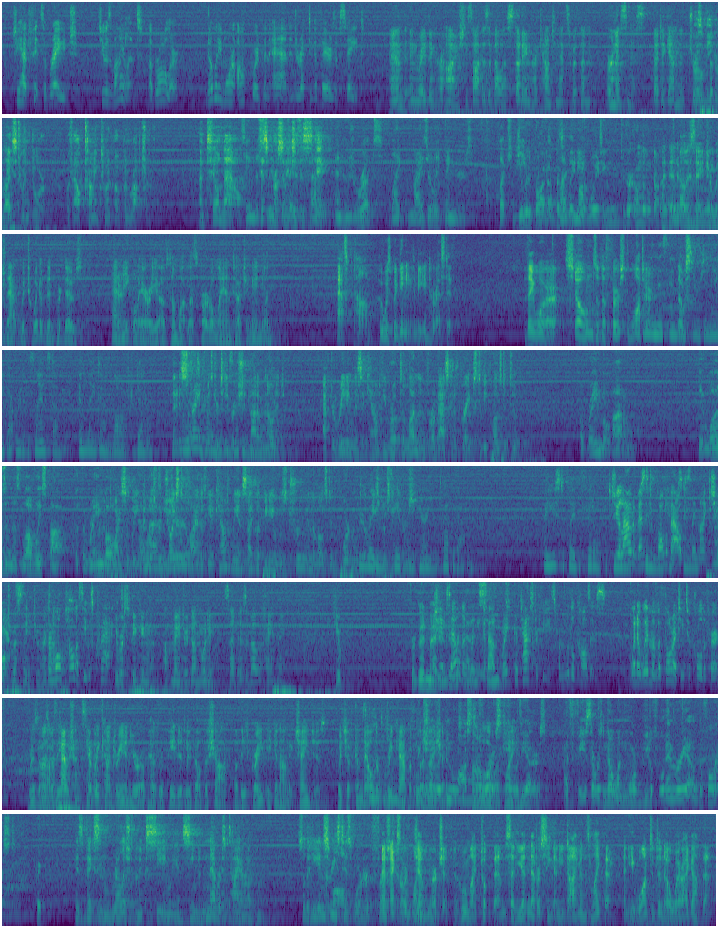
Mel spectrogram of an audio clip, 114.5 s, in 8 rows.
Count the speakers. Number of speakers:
nine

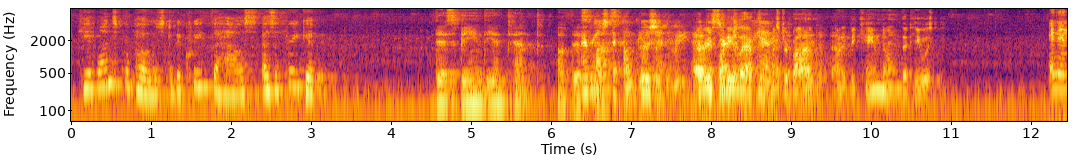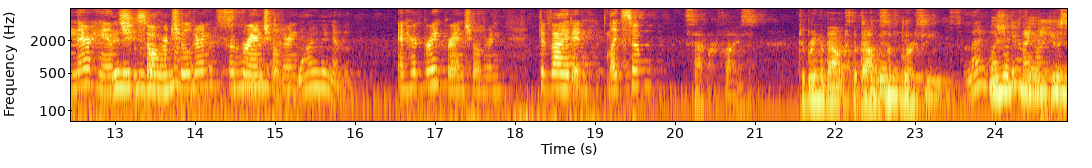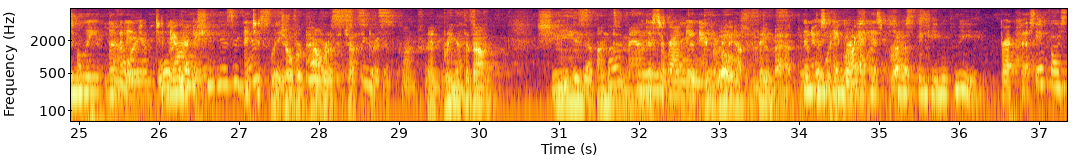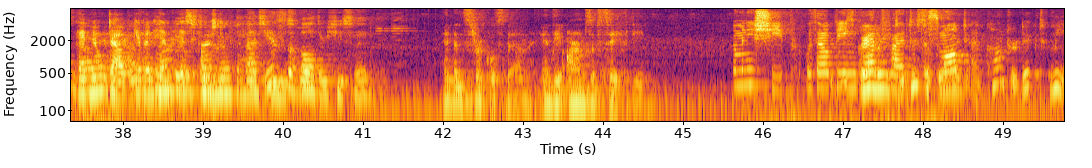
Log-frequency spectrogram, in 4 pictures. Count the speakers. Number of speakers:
seven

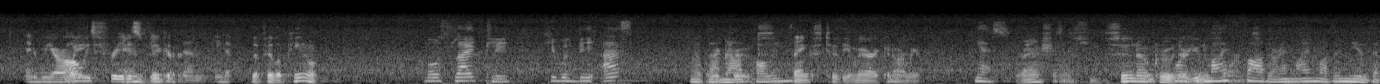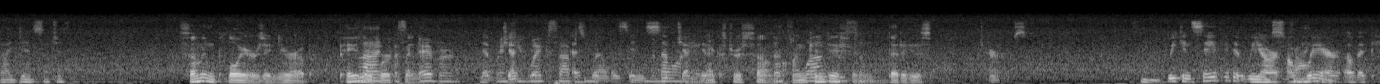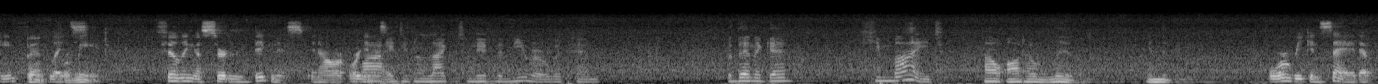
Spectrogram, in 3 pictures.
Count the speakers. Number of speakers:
four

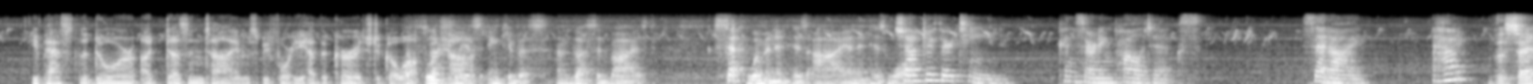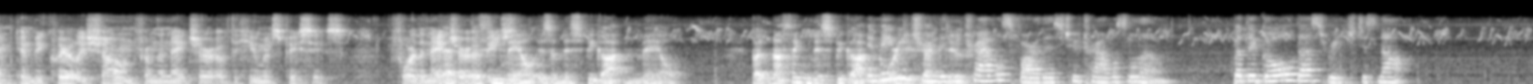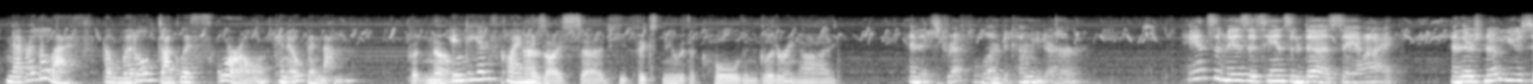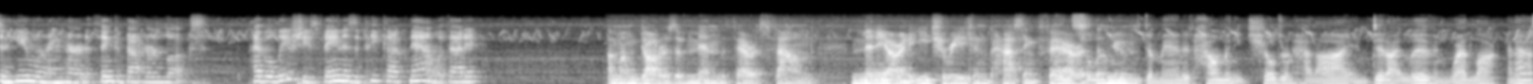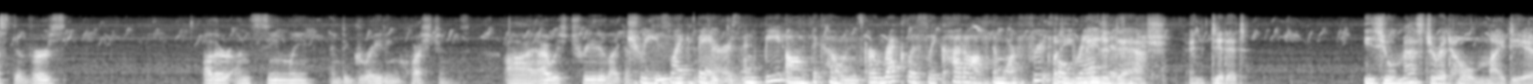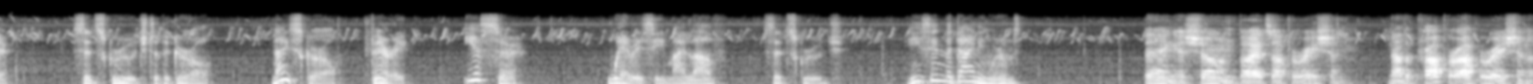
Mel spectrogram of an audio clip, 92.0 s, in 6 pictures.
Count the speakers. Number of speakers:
nine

